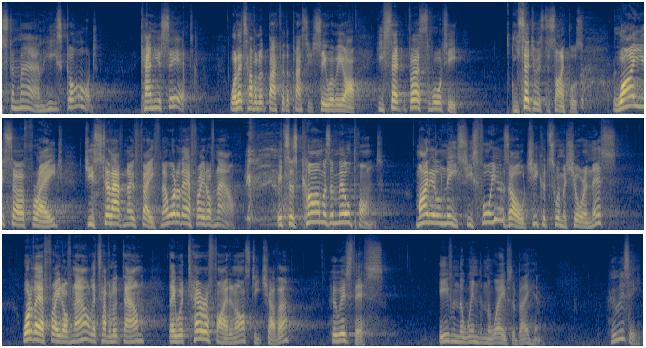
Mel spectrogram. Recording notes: Teaches a Keynote Session at FG11.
